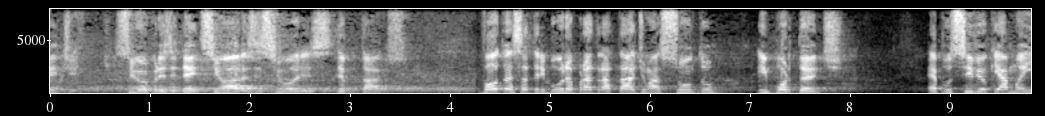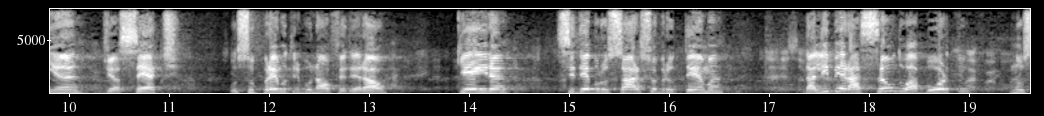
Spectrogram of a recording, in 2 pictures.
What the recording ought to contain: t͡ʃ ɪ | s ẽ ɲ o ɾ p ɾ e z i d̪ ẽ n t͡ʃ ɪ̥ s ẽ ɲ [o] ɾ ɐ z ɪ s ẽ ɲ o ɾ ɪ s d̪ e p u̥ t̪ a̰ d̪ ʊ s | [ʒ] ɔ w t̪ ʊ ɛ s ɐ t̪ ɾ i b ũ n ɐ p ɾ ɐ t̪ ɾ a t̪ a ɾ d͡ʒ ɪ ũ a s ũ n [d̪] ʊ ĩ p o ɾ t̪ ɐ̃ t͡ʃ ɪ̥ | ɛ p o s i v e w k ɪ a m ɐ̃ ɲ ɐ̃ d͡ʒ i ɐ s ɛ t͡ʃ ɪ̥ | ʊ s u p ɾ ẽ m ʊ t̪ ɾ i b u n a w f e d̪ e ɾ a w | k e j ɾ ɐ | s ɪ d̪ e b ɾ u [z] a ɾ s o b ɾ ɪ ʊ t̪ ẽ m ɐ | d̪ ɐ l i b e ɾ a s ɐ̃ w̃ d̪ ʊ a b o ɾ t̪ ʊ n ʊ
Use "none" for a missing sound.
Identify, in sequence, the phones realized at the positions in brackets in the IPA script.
ɔ, v, t̪, s

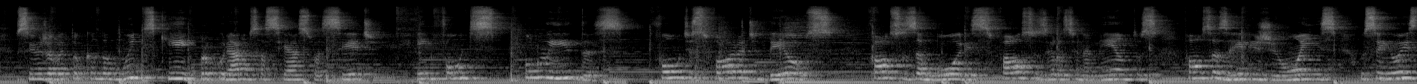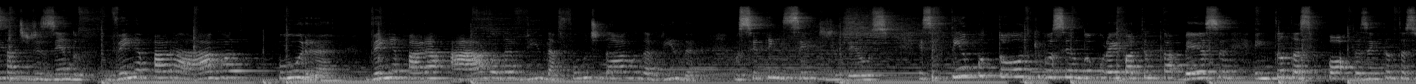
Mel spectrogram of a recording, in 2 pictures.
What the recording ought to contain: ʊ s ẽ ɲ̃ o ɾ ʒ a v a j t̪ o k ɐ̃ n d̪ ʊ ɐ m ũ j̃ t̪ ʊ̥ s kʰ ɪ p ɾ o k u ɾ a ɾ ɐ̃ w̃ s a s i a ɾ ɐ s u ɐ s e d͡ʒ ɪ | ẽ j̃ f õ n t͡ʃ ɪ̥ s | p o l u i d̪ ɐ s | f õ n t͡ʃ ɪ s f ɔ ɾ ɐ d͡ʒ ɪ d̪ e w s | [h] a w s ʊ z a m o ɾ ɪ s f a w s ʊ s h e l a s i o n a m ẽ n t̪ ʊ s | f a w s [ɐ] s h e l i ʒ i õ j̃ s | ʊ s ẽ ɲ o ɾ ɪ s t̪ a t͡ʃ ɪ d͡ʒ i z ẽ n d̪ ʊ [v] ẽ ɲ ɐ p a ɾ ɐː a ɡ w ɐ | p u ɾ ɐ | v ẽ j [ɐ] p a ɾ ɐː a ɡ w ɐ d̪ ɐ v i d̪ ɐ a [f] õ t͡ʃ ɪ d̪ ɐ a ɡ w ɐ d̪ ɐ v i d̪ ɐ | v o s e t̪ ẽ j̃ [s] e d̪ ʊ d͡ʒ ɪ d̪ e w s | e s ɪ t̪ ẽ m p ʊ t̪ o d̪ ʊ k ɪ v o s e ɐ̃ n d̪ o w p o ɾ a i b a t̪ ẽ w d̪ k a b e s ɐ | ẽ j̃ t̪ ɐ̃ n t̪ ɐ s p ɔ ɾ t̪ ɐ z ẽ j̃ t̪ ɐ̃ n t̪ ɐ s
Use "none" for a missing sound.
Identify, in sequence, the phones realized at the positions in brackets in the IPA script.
f, ɐ, v, ɐ, f, s

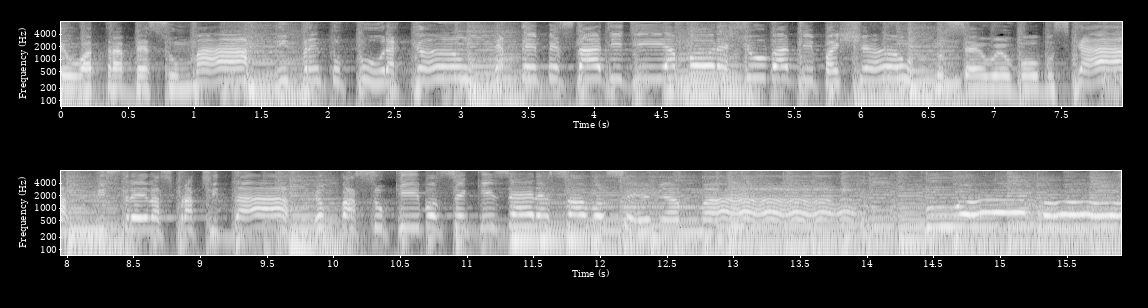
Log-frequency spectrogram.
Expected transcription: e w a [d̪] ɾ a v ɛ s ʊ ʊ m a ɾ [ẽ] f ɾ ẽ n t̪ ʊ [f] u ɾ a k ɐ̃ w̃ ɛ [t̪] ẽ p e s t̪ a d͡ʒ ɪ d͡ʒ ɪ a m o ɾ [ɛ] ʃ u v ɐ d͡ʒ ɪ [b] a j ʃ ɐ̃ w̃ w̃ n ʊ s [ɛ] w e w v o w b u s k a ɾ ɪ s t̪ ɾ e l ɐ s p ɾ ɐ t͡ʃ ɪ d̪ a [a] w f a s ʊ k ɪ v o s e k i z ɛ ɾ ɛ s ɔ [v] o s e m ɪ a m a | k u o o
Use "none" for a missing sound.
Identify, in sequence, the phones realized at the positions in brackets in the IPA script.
t̪, ẽ, f, t̪, ɛ, p, ɛ, e, v

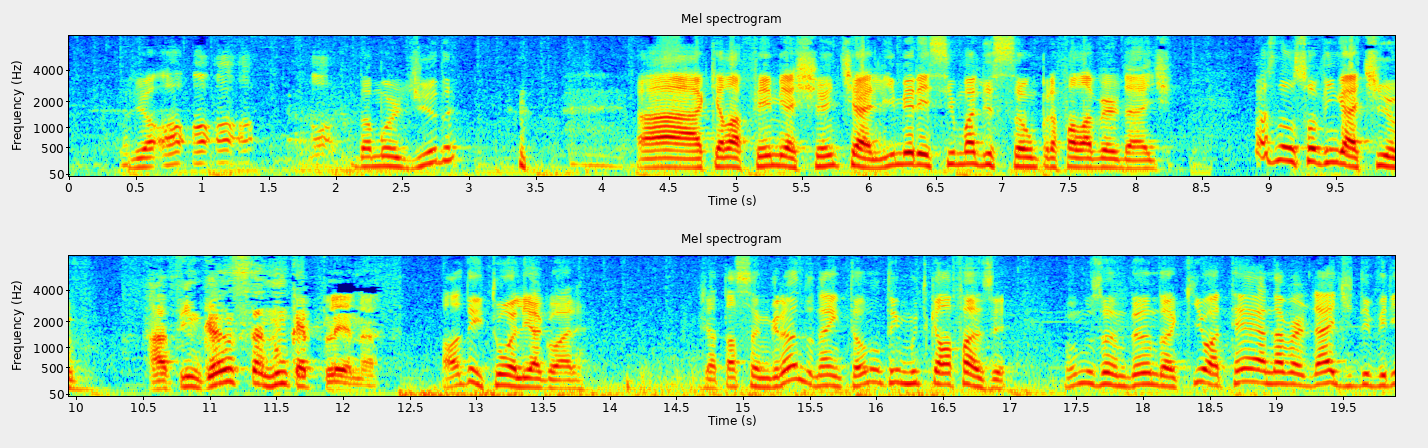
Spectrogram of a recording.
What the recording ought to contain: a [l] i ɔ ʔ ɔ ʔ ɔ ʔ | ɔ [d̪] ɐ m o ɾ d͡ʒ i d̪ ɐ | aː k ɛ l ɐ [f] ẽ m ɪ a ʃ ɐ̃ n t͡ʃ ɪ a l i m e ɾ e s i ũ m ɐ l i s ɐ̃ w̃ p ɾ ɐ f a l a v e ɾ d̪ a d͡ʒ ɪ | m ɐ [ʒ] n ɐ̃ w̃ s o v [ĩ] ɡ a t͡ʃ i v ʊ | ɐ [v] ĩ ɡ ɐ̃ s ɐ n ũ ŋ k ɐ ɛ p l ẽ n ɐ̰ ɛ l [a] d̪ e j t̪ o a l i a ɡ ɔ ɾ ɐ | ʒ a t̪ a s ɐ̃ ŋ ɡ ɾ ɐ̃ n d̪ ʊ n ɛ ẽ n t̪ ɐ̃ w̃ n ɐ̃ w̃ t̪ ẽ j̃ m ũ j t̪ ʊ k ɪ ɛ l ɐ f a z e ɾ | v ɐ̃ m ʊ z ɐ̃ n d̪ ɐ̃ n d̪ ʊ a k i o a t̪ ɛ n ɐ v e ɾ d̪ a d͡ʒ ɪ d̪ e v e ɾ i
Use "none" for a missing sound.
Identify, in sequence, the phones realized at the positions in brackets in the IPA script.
l, d̪, f, z, ĩ, v, ɐ

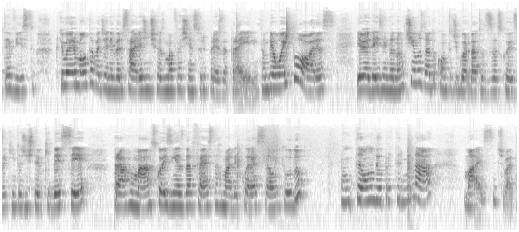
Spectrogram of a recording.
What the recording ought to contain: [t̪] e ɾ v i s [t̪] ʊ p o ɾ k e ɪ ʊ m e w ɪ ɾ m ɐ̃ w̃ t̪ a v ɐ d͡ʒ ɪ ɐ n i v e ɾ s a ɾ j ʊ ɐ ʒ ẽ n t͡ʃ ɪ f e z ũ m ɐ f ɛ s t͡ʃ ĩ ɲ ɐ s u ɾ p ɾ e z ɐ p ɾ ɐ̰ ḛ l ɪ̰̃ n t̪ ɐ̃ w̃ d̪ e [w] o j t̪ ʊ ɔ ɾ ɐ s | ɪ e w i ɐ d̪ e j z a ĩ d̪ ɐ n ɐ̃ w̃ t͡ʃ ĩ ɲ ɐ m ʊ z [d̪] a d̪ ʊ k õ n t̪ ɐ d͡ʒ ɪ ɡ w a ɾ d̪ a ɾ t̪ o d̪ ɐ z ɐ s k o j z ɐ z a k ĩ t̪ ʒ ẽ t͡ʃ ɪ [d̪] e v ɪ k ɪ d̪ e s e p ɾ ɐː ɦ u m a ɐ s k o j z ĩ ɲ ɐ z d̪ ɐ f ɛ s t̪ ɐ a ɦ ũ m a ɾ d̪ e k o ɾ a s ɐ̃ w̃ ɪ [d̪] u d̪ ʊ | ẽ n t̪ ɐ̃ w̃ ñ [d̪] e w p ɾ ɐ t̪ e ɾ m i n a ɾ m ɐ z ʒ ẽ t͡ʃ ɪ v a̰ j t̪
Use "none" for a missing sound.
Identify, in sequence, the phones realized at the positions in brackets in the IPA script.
t̪, t̪, w, d̪, t̪, t̪, d̪

